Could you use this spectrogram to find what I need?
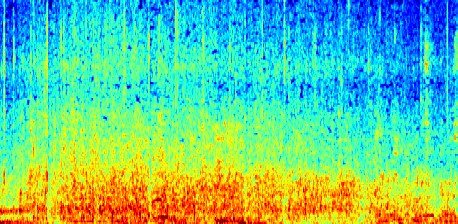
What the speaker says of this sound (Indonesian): Ayo dong tepuk tangannya.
